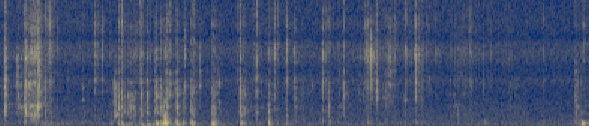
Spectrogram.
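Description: A steel utility blade cuts and scrapes curled shavings from the edges of a solid brown laundry soap bar held in hand. Quick, dry crackling snaps and scratchy scrapes come in a dense burst during the first two seconds, then thin out to a few soft scrapes and a final sharp crack near the end.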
